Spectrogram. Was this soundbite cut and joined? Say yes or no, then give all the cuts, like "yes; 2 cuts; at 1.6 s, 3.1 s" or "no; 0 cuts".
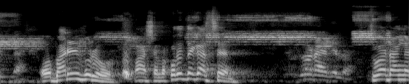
no; 0 cuts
